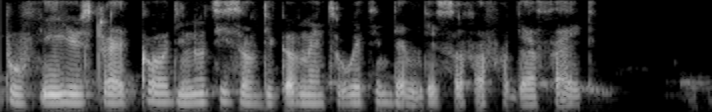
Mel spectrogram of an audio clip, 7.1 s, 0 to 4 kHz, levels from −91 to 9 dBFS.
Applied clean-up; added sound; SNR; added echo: none; none; none; none.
